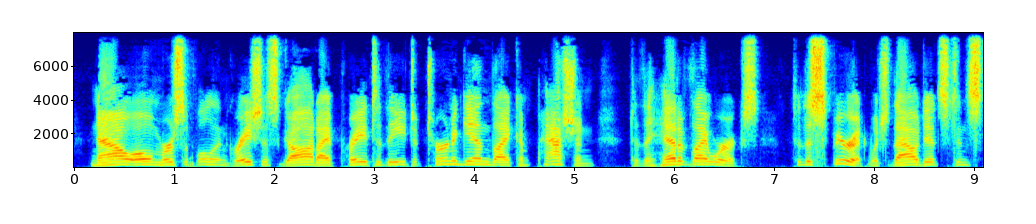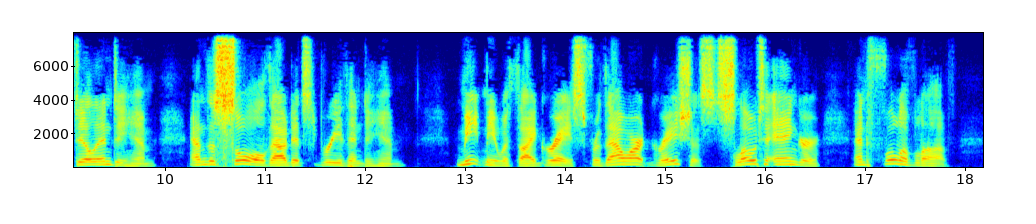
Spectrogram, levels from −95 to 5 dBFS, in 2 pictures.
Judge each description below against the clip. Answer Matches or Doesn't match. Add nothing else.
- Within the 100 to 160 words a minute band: Doesn't match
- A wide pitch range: Doesn't match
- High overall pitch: Doesn't match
